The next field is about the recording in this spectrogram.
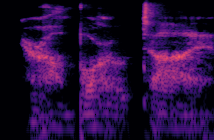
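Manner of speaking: very hushed, barely audible, menacing, threatening whisper. Acting out what a character should whisper to a rival: imitating a menacing whisper. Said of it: "she leans in and whispers".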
